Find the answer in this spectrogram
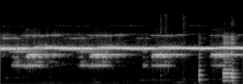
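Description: A steady, high-pitched whistling tone held throughout, with shorter, lower tones coming and going beneath it.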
